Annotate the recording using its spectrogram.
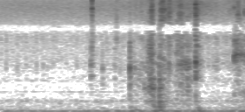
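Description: Near silence, then faint rustling and light taps of a picture book's page being turned by hand, in the second half.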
